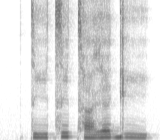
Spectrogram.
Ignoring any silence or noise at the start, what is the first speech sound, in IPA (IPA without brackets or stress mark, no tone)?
t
